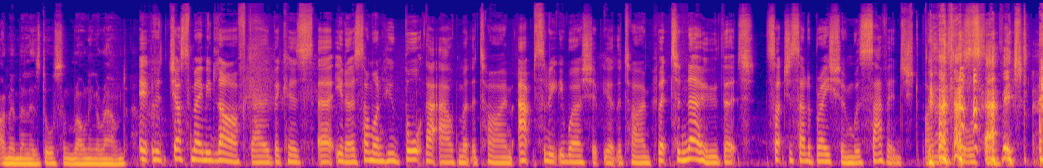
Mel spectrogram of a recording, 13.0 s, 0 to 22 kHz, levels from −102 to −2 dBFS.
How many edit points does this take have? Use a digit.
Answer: 1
